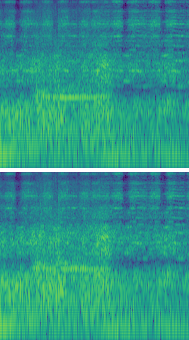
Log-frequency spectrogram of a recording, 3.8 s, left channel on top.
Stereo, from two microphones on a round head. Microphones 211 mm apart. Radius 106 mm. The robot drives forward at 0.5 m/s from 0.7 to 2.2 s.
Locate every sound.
0.0 s a helicopter: 20° right (ahead or behind); by 3.8 s 5° right (ahead or behind)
